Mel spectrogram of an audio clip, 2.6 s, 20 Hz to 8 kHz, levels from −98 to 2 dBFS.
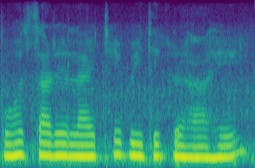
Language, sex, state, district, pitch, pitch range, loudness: Hindi, female, Arunachal Pradesh, Papum Pare, 165 Hz, 155-175 Hz, -12 LUFS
